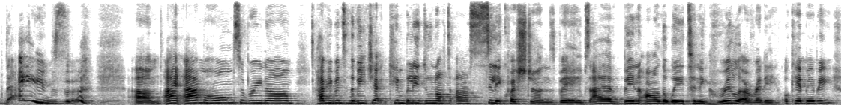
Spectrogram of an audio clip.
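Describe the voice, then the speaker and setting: A woman in her thirties from England with a mixed British and Jamaican accent, chatting casually on a livestream and fondly calling viewers babes and darling. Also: fairly high pitch. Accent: British English mixed with Jamaican. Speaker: livestream host. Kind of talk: casual live chat, reading viewer comments.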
